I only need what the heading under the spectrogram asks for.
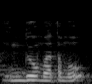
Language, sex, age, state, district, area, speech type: Telugu, male, 60+, Andhra Pradesh, Guntur, urban, spontaneous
